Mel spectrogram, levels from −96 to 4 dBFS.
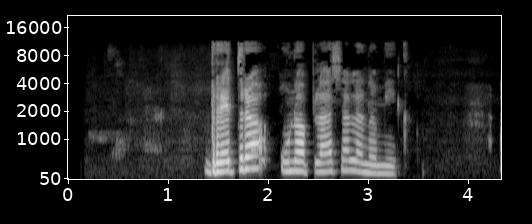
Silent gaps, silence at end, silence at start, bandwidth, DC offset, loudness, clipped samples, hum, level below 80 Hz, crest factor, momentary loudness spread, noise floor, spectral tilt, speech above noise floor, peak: none; 1.05 s; 1.35 s; 11.5 kHz; under 0.1%; -19 LUFS; under 0.1%; none; -76 dBFS; 20 dB; 15 LU; -68 dBFS; -4.5 dB/octave; 49 dB; -2 dBFS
